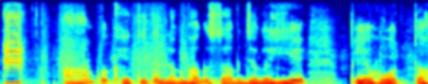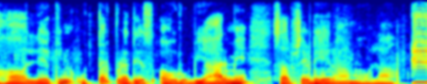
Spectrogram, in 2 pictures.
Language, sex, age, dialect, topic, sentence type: Bhojpuri, male, 18-24, Western, agriculture, statement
